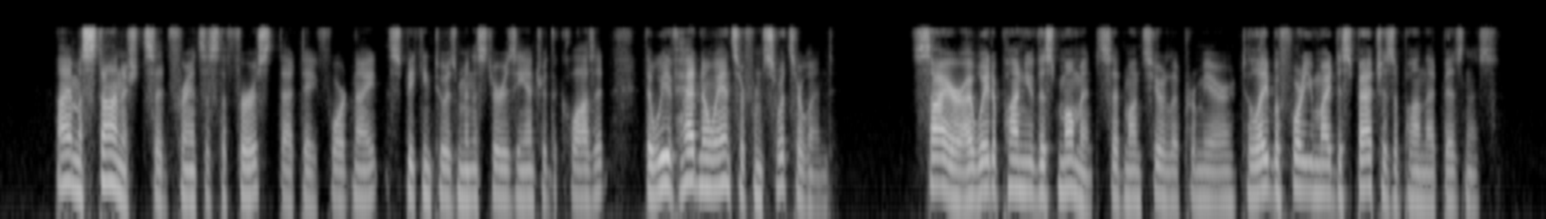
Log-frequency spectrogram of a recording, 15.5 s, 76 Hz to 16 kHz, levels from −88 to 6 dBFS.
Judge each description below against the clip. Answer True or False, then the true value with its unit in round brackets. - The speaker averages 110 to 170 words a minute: False (180 wpm)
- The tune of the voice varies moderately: True (3.6 semitones)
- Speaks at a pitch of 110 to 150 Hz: True (135 Hz)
